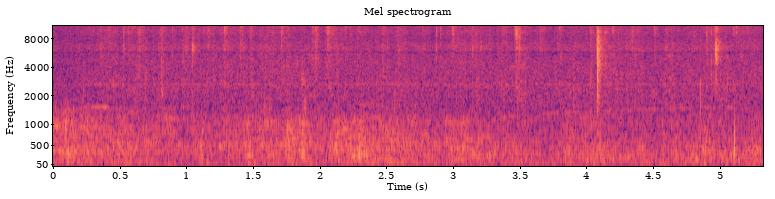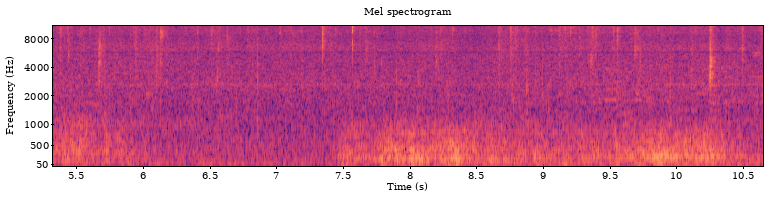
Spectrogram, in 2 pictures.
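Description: Steady rain falling, with a few sharp drops ticking. A louder low rumble swells in the last few seconds.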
